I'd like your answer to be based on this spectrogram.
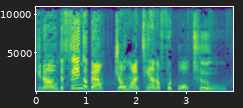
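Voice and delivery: blogger impression. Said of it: "He's like".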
